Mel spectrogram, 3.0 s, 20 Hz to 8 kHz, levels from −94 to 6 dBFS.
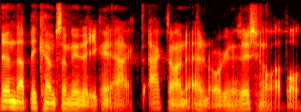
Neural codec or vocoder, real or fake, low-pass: codec, 16 kHz, 4 kbps, FreqCodec, larger model; fake; 7.2 kHz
